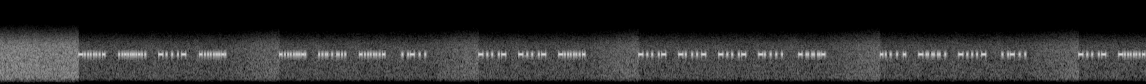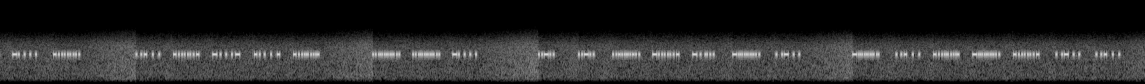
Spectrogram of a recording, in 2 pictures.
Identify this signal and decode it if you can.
Hellschreiber (Feld-Hell, 122.5 baud), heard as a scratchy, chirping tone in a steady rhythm, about 1550 Hz. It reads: DZHG GXOT MMD MWMLA VFNT MDLC YOHVQ SSL IIZDKET BYQEOTY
